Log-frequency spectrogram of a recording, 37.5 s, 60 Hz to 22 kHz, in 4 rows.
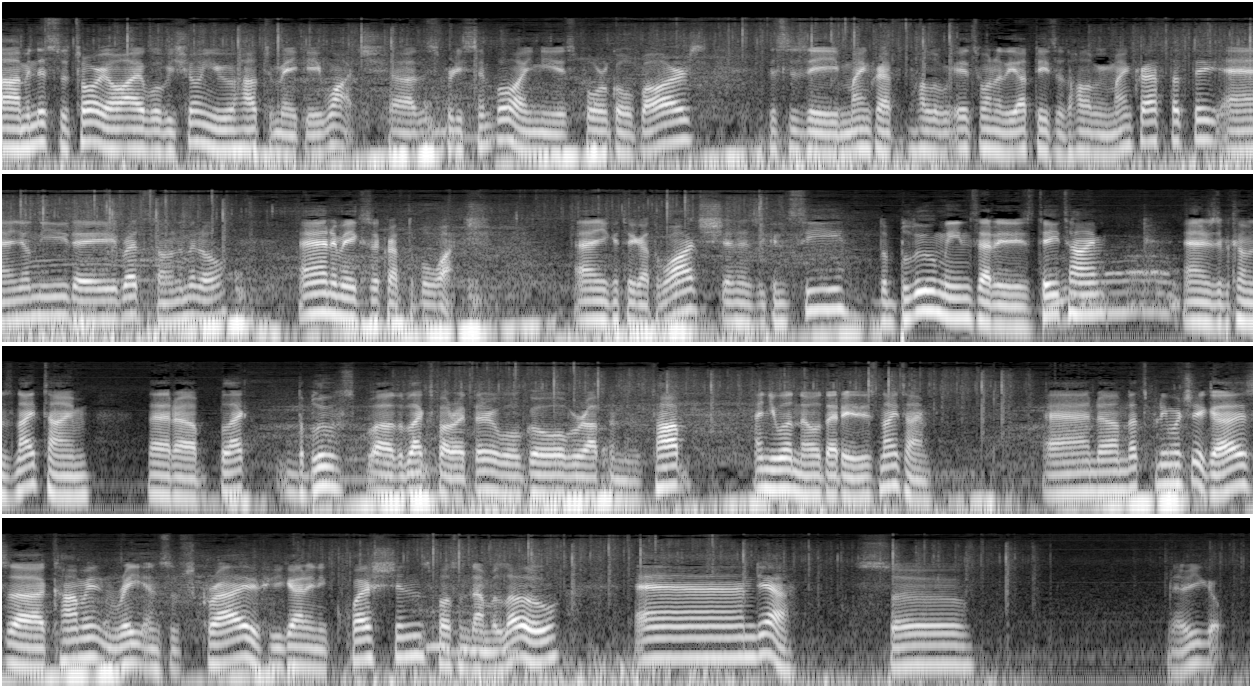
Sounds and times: Speech: 0:00.0 - 0:13.1, 0:13.7 - 0:25.8, 0:26.6 - 0:35.4, 0:36.9 - 0:37.3.

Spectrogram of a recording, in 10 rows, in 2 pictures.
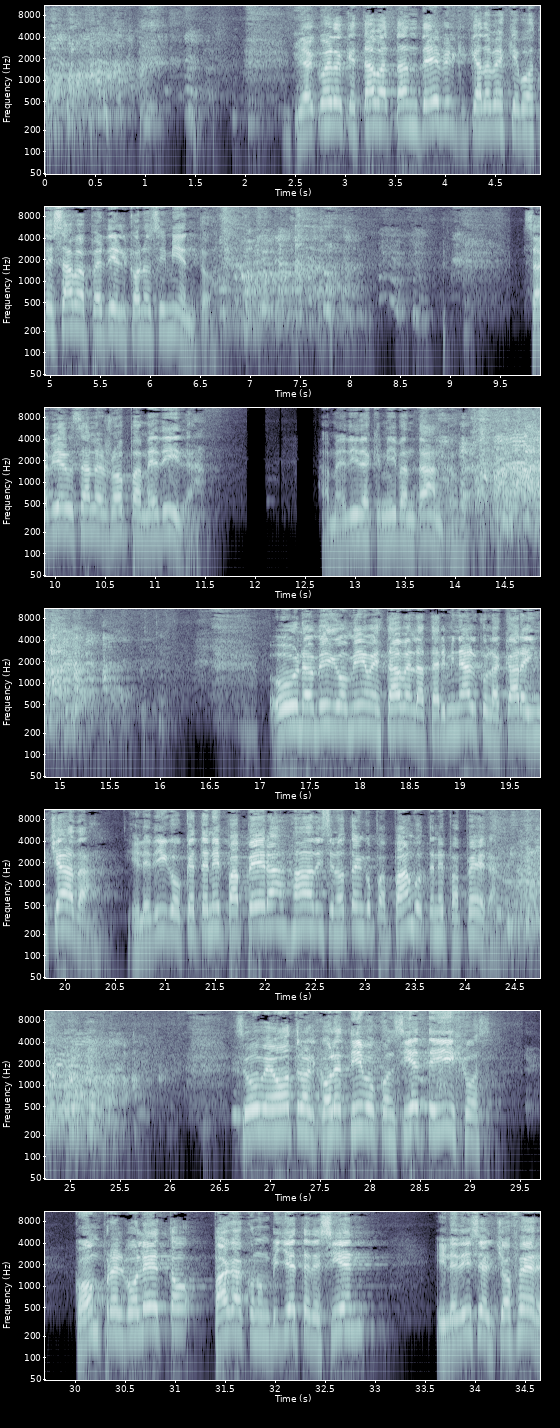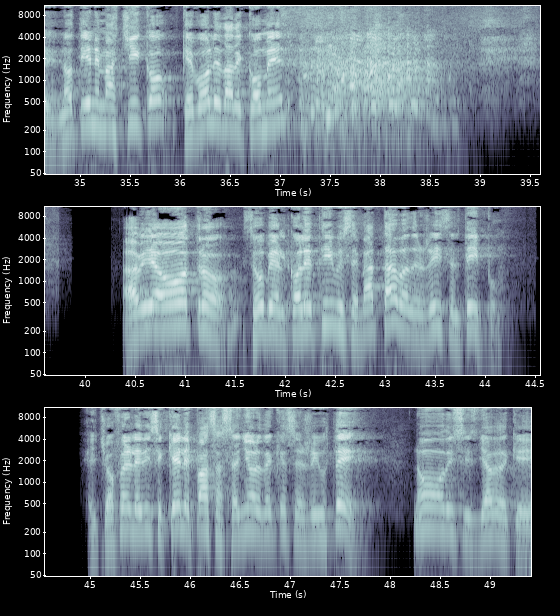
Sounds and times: Laughter: 0:00.0 - 0:02.0, 0:06.6 - 0:09.2, 0:13.8 - 0:16.2, 0:24.2 - 0:26.0, 0:37.0 - 0:39.0
Speech: 0:02.5 - 0:06.7, 0:09.8 - 0:11.6, 0:12.6 - 0:14.2, 0:17.1 - 0:24.4, 0:26.6 - 0:29.3, 0:30.0 - 0:33.0, 0:33.6 - 0:37.1, 0:40.4 - 0:44.2, 0:45.0 - 0:49.4.

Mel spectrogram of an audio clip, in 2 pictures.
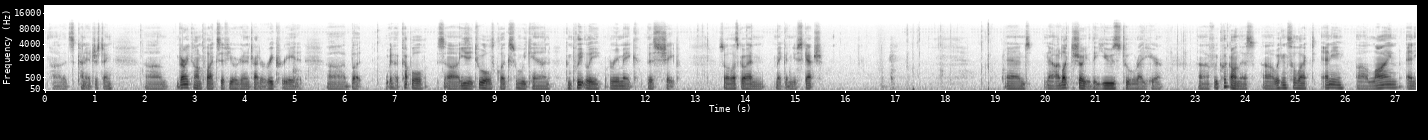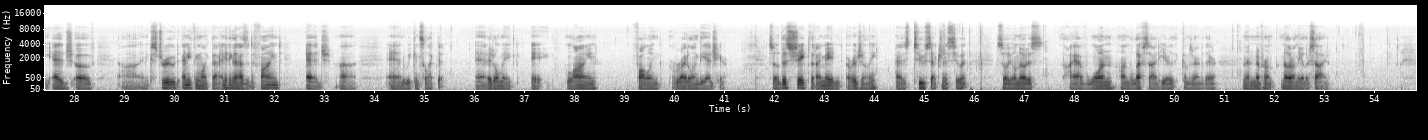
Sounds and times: Speech: 0:00.0 - 0:01.4, 0:02.0 - 0:12.8, 0:13.5 - 0:15.6, 0:19.2 - 0:22.4, 0:23.0 - 0:33.7, 0:34.3 - 0:35.4, 0:36.0 - 0:38.6, 0:39.2 - 0:41.1, 0:41.9 - 0:45.9, 0:46.5 - 0:53.2.

